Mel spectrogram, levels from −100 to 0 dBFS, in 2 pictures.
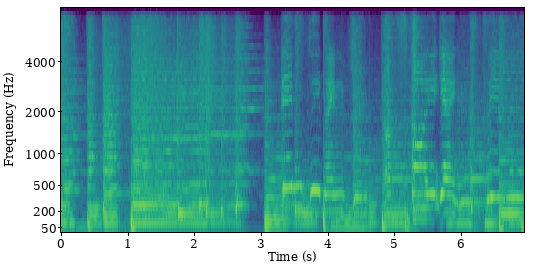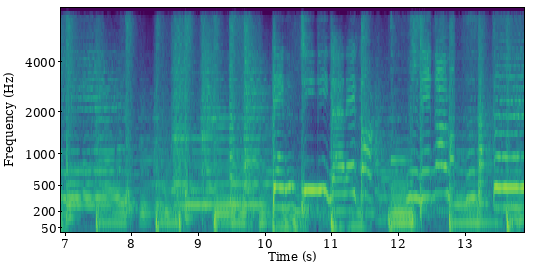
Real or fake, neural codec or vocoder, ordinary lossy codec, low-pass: fake; codec, 16 kHz, 0.5 kbps, X-Codec, HuBERT features, trained on balanced general audio; none; 7.2 kHz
